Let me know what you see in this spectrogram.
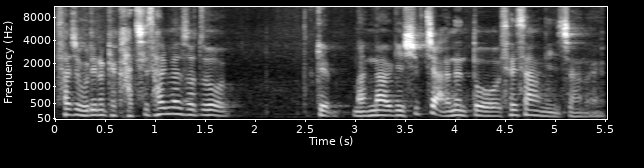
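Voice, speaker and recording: Middle-aged man, pastor, Christmas sermon, chatty storytelling, mid-pitched voice. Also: brisk. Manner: conversational storytelling, many fillers.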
